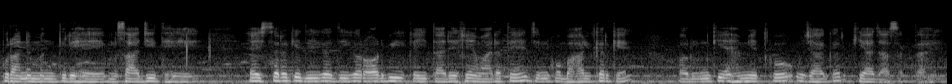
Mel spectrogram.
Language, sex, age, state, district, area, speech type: Urdu, male, 18-30, Delhi, North West Delhi, urban, spontaneous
